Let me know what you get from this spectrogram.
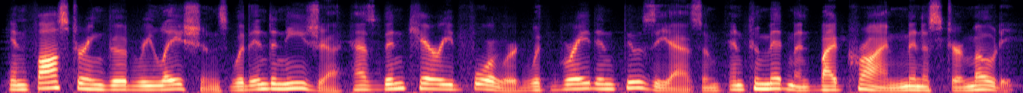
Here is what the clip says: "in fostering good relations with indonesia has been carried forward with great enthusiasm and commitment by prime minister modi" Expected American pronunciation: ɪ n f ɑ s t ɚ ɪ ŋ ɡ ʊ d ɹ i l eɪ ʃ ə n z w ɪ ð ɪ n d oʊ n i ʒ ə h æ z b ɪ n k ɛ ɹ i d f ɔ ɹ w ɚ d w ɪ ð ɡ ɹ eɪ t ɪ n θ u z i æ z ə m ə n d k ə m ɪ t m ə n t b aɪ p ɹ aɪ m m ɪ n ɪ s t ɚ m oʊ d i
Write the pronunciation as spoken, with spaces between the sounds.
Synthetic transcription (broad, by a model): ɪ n f ɑ s t ɚ ɪ ŋ ɡ ʊ d ɹ i l eɪ ʃ ə n z w ɪ ð ɪ n d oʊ n i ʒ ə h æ z b ɪ n k ɛ ɹ i d f ɔ ɹ w ɚ d w ɪ ð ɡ ɹ eɪ t ɪ n θ u z i æ z ə m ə n k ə m ɪ t m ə n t b aɪ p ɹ aɪ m m ɪ n ɪ s t ɚ m oʊ d i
